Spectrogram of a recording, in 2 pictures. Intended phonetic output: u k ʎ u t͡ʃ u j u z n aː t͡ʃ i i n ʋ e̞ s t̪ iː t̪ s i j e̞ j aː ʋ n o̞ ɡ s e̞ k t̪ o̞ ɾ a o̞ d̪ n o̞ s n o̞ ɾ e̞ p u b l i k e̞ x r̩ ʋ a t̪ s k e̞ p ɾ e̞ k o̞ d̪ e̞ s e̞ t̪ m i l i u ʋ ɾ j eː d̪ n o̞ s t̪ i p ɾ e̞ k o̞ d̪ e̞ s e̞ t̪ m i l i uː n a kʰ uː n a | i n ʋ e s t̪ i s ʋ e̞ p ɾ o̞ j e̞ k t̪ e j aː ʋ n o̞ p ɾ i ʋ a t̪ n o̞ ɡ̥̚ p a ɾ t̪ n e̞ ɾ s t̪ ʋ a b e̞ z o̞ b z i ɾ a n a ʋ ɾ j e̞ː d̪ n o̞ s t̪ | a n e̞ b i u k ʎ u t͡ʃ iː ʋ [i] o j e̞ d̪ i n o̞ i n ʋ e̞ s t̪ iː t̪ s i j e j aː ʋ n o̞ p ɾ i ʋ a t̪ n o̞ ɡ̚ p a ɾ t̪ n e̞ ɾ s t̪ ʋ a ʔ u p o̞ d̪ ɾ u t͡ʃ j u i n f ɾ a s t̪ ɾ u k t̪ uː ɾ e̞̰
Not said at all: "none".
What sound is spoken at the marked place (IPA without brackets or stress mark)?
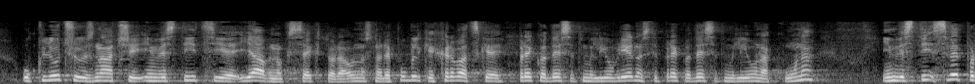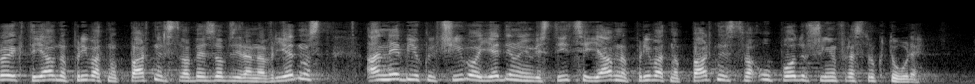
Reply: a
